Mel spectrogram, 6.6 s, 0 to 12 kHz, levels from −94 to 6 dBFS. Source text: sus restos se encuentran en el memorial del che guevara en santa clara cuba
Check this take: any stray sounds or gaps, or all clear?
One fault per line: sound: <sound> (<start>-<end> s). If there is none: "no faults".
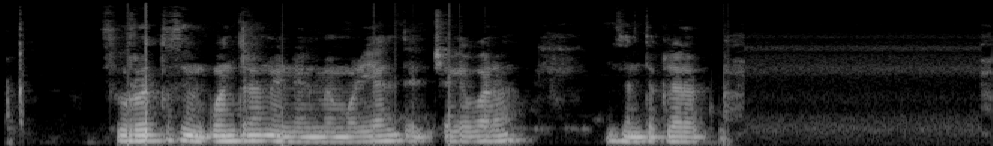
no faults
